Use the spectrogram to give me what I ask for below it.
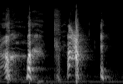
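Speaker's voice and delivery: high, slow laughing oh my God; real laugh, amazed; laughing disbelief. Real, not acted. Recapper reacting to Bronwyn's line, laughing high. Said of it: "I said".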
